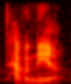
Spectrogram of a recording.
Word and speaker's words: Tavernier: Tavernier. That's how you pronounce it.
